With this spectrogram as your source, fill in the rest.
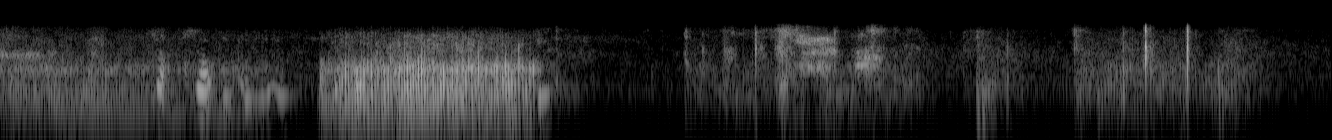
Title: My brother snores like a MONSTER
